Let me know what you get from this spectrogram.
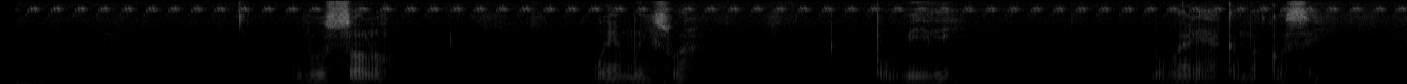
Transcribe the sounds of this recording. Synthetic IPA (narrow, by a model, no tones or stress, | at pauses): βusolʔo̰ | βwemwiswa | βṵβili | βṵβwalʔḛhakamakose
